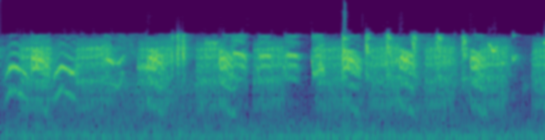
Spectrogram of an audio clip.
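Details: Wild long-tailed shrike forest lure call used to draw wild birds close: harsh, scratchy chattering phrases mixed with looping slurred whistles, delivered in short bursts separated by brief gaps.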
